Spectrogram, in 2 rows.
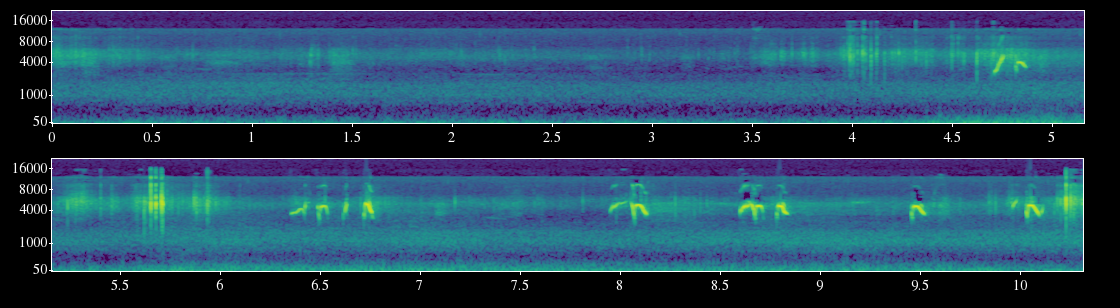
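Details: During a feeding at the Johnson City ETSU nest on 12 March 2024, the two bald eagle nestlings give sharp high peeps. The peeps start after a quiet stretch and come in irregular bursts over low rumbling camera noise.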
